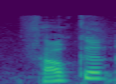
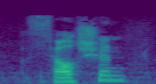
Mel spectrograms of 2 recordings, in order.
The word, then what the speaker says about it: falchion: Falcon? How do you say that correctly? – Falchion, I believe.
